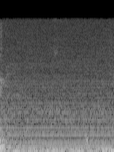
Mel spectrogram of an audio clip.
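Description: Room tone: a steady low electrical hum with a faint even hiss.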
